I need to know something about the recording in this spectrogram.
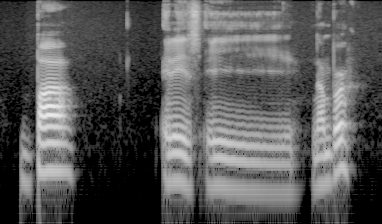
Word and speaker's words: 八: And the second one is 八. 八. It is a number 8. Sounds like Baba Black Sheep. 八, same thing. First tone 八.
